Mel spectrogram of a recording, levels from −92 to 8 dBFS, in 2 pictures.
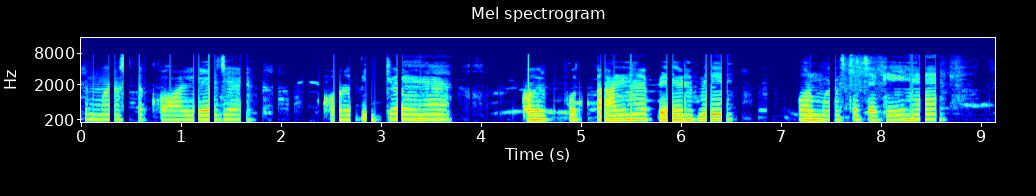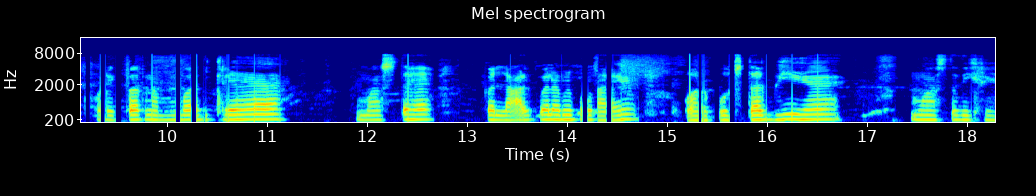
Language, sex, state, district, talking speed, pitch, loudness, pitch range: Hindi, male, Chhattisgarh, Bilaspur, 120 wpm, 205 Hz, -29 LUFS, 195-215 Hz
